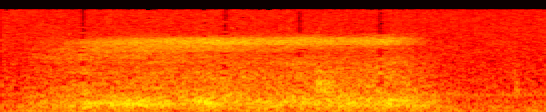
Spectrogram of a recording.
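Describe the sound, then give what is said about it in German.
During a guided relaxation exercise, one long, deep breath gives a faint, steady airy hiss that lasts about a second and a half and then fades away. “Lass deine Hände dann in deinen Schoß fallen oder neben dich. Und atme mit mir nochmal ganz kräftig ein”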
